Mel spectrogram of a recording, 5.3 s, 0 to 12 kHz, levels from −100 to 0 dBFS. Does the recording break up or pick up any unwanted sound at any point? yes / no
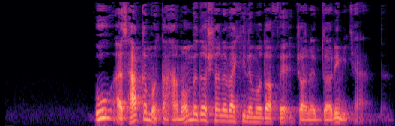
no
